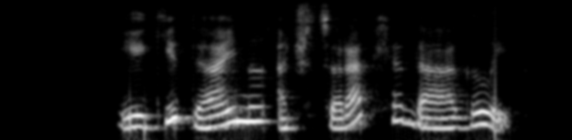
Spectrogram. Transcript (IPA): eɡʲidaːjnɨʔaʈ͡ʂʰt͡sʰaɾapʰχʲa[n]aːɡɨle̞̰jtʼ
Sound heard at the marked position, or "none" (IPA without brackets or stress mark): d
